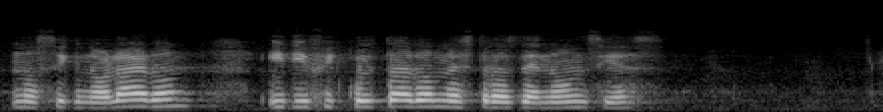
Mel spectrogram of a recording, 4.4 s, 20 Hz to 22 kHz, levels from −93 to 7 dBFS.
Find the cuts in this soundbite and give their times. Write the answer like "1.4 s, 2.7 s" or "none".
none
